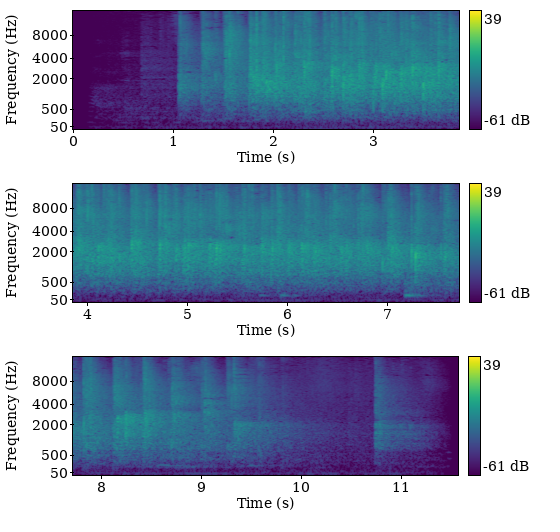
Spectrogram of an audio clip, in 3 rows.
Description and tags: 180310 - Rijeka - MMSU PS 2010
Applause after lecture of Seadeta Midžić during International conference. Pierre Schaeffer: mediArt. MMSU, Rijeka.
